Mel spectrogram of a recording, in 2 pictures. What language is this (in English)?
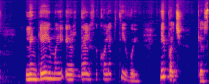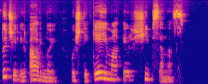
Lithuanian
